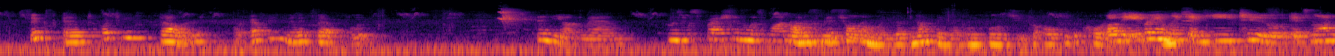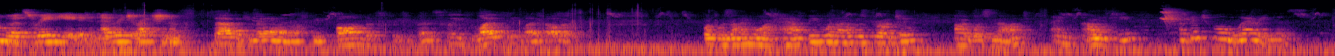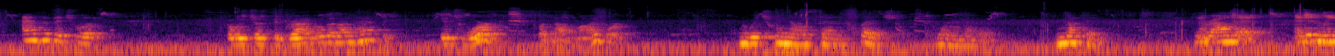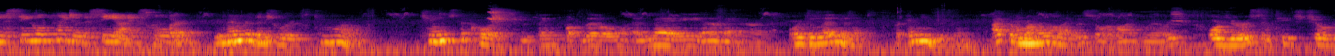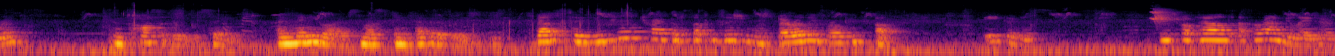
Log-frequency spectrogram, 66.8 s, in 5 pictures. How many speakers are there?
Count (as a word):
six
